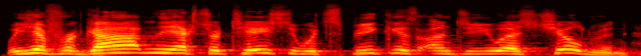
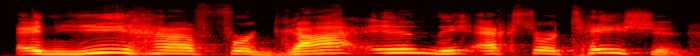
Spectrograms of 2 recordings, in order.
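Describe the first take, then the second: First: Louder and higher, "ye have forgotten the exhortation" read at a steady pace; scripture reading at preaching pace. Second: Put-on slow and higher, drawing out "exhortation" like an old prophet; slow solemn scripture reading. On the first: Pastor to his church, reading the verse straight through. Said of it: "now he's quoting back to Proverbs". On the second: Pastor to his church, intoning scripture slowly and gravely. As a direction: let "ye have forgotten the exhortation" hang slowly and gravely. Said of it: "Now, what's he talking about?". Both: Shown as a demonstration.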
